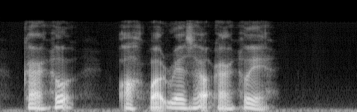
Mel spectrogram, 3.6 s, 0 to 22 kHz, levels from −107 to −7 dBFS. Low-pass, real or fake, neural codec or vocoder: 9.9 kHz; fake; autoencoder, 22.05 kHz, a latent of 192 numbers a frame, VITS, trained on many speakers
